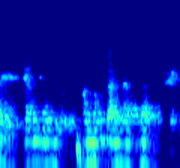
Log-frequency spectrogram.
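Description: A person talking over a video-call link, in short phrases with brief breaks.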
